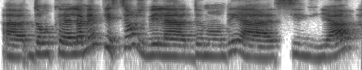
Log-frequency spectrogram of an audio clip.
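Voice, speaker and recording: A woman's voice: medium pitch, animated, unhurried, a bit bright, echoey room. A woman moderating a webinar panel, asking questions with many hesitations.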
